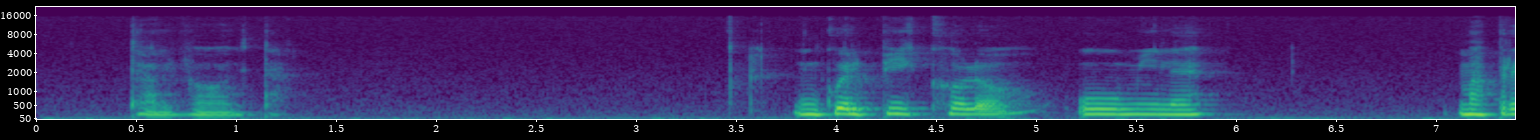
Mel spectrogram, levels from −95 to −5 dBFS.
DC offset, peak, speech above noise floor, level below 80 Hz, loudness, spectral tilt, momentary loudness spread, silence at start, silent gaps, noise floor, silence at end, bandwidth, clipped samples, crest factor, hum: under 0.1%; -14 dBFS; 31 dB; -60 dBFS; -31 LUFS; -8.5 dB/octave; 22 LU; 0.05 s; none; -60 dBFS; 0 s; 15 kHz; under 0.1%; 20 dB; none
